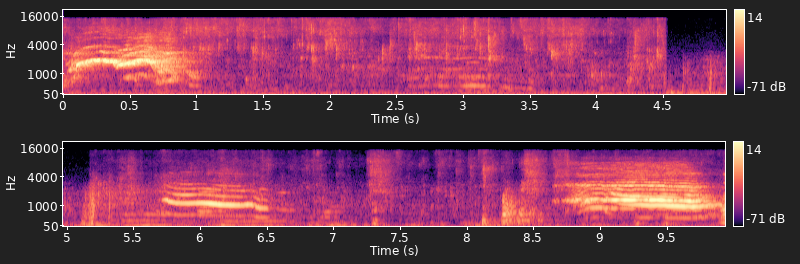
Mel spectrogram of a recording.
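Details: Cat being bathed meows three times, each a rising-then-falling cry, the last longest and loudest, separated by quiet stretches with faint soft voices and light handling noises.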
